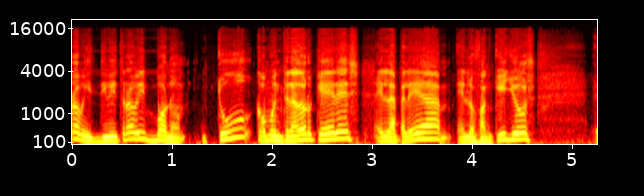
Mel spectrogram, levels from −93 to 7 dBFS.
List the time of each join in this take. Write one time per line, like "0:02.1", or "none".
0:01.8
0:03.0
